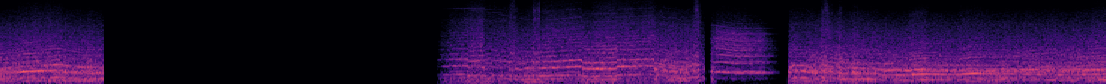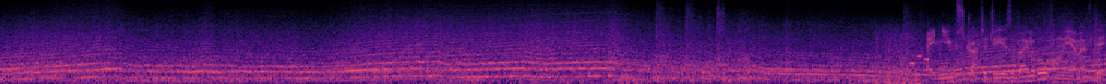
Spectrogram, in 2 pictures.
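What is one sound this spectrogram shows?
A racing car engine whines loudly, rising and falling in pitch as it shifts gears.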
